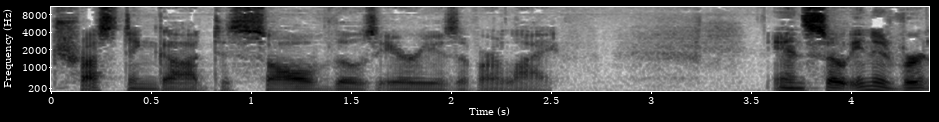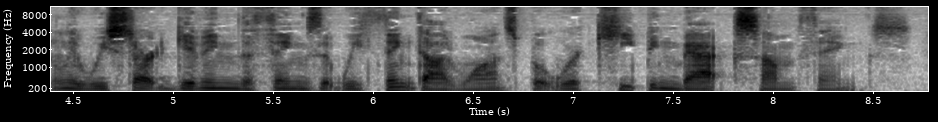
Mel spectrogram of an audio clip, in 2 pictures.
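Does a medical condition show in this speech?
No.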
